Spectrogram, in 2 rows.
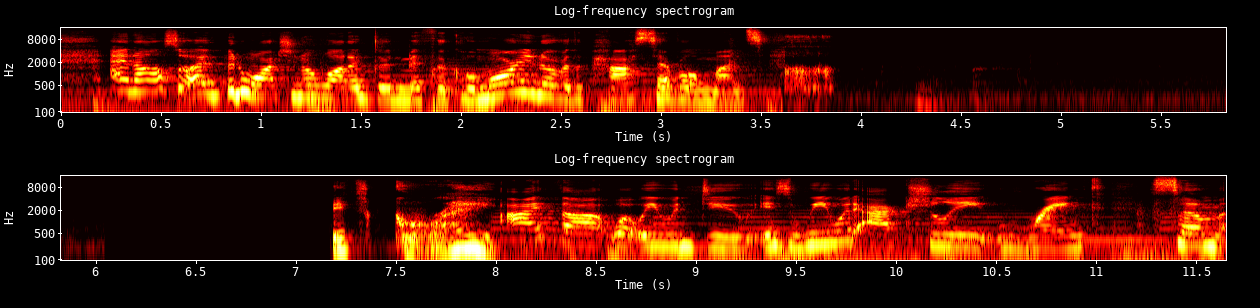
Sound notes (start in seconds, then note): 3.5 slurping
